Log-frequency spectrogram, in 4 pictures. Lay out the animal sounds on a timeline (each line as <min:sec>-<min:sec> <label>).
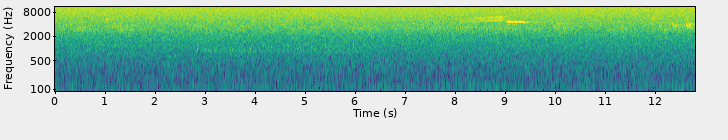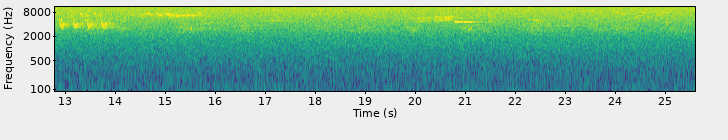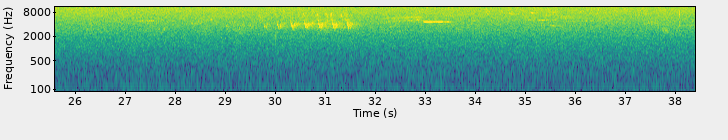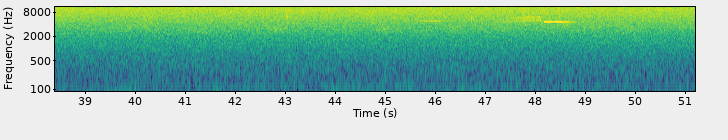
0:08.0-0:09.8 Black-throated Green Warbler (Setophaga virens)
0:11.7-0:14.6 Ovenbird (Seiurus aurocapilla)
0:14.2-0:15.7 unidentified call
0:19.7-0:21.3 Black-throated Green Warbler (Setophaga virens)
0:29.4-0:31.8 Ovenbird (Seiurus aurocapilla)
0:32.1-0:33.6 Black-throated Green Warbler (Setophaga virens)
0:47.0-0:49.2 Black-throated Green Warbler (Setophaga virens)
